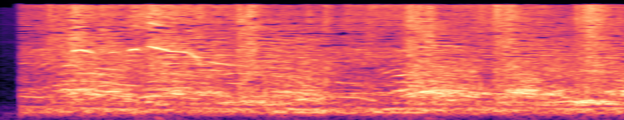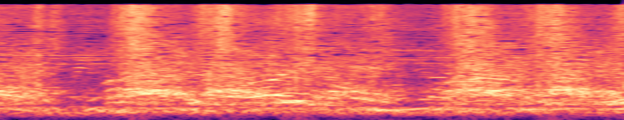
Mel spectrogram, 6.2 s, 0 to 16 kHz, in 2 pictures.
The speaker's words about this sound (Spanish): Con gritos de patria y vida, libertad y no tenemos miedo, el 11 de julio de 2021, el pueblo cubano de manera pacífica y masiva decidió protestar contra la gestión gubernamental.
